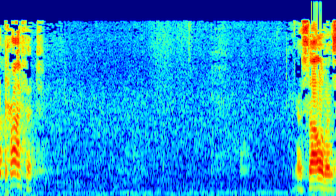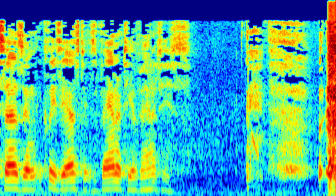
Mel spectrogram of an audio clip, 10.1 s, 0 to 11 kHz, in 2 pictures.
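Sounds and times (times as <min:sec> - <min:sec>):
speech: 0:00.0 - 0:00.7, 0:04.4 - 0:07.9
person coughing: 0:08.7 - 0:10.0.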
